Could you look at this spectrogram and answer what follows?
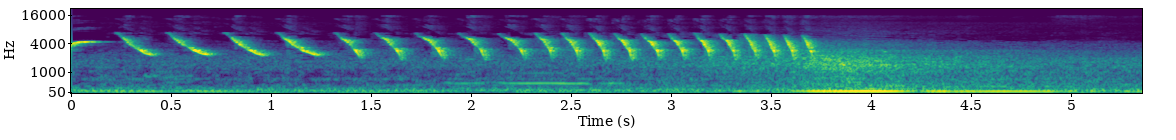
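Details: Indonesian canary singing a quick series of about twenty descending swept notes that speed up into a dense trill, then fade into a brief rushing hiss over a faint low hum.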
